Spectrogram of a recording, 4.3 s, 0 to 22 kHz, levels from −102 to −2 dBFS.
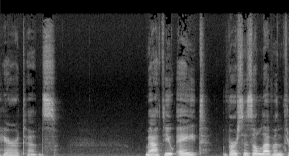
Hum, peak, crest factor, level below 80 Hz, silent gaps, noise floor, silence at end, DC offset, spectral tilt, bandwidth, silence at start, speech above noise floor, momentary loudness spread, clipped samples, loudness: none; -6 dBFS; 20 dB; -64 dBFS; none; -61 dBFS; 0 s; under 0.1%; -4.5 dB/octave; over 20 kHz; 0 s; 37 dB; 12 LU; under 0.1%; -24 LUFS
